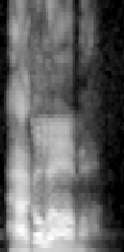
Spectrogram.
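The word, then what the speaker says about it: Akeldama: in their proper tongue and the way to pronounce this, you need to put an H in front of that. Uh, Hakeldama.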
